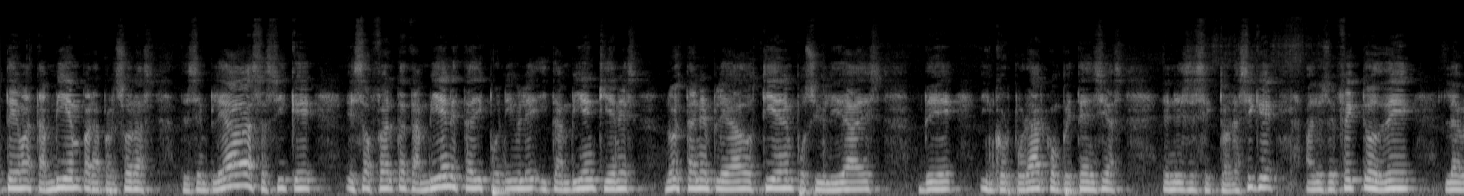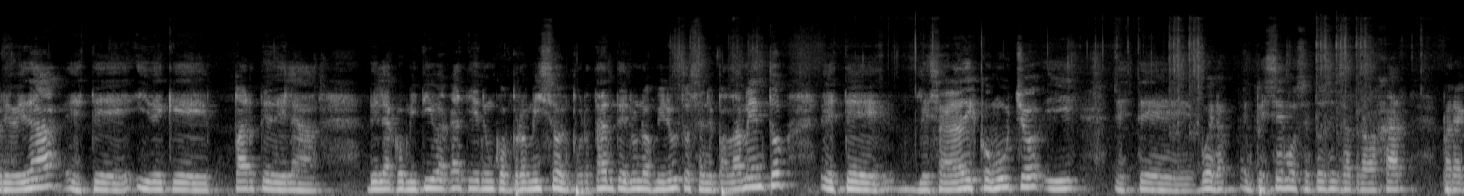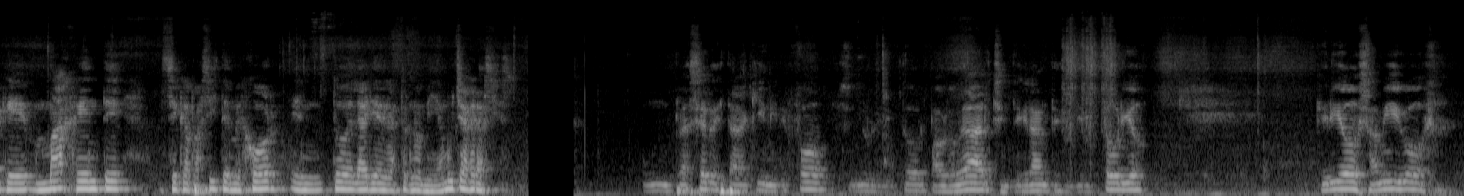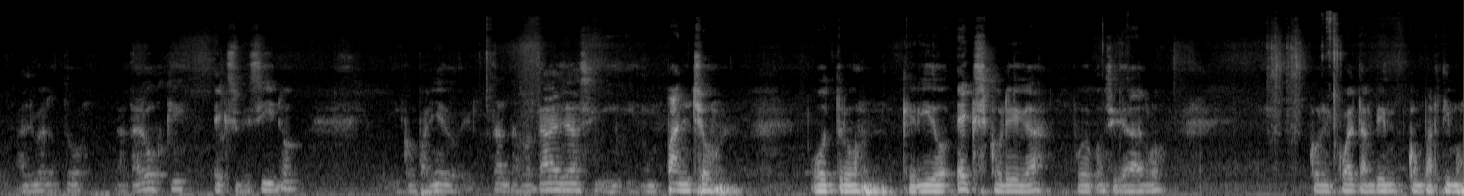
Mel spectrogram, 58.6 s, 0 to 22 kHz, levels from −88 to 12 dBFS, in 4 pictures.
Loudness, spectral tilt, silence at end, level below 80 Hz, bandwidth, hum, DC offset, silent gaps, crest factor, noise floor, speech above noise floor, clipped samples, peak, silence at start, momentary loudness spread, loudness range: -22 LUFS; -8 dB/octave; 0 s; -50 dBFS; 9.2 kHz; none; under 0.1%; 34.57-35.01 s; 18 dB; -59 dBFS; 37 dB; under 0.1%; -6 dBFS; 0 s; 20 LU; 15 LU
